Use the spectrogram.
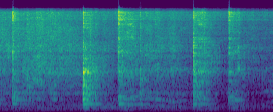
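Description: Ginger, garlic and bay leaf fry in a pan and are stirred, giving a steady close sizzle broken by five sharp scrapes of the utensil against the pan.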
